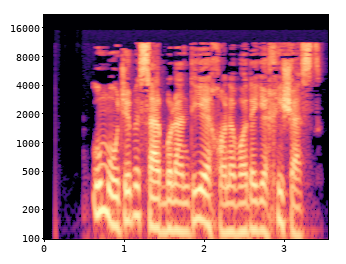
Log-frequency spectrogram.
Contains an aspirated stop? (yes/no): no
